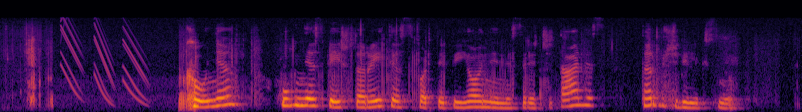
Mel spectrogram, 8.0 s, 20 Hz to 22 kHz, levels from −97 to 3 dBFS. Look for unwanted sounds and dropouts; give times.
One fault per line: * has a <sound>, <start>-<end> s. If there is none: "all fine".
* has a chirp, 0.6-1.5 s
